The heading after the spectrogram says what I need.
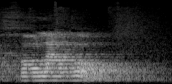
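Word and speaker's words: خَلَقَ: Contoh yang lain, kata-kata khalaqa dibaca pendek, semua artinya menciptakan, dan bila khoknya dibaca panjang bisa atau artinya bergaul.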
